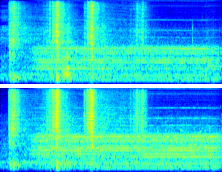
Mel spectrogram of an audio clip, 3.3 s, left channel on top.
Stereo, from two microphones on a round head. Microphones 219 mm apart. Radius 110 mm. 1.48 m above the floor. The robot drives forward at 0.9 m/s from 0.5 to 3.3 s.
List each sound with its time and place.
0.1 s a bird: 35° right (ahead or behind), 2.5 m; by 2.2 s 50° right (ahead or behind), 1.6 m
